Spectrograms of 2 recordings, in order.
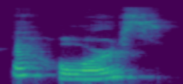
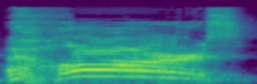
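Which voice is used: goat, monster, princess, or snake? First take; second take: princess; monster. First: It is said in a princess voice. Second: It is said in a monster voice.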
